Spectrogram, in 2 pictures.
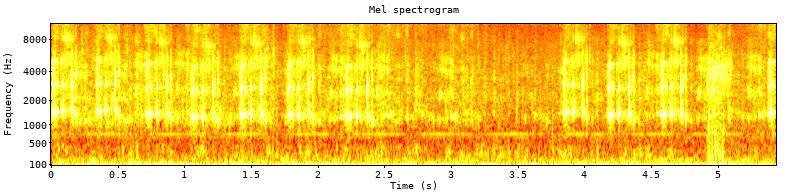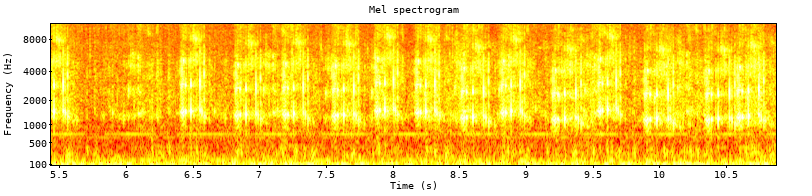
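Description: Leaves rustle quickly and repeatedly as hands pick at bushes.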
